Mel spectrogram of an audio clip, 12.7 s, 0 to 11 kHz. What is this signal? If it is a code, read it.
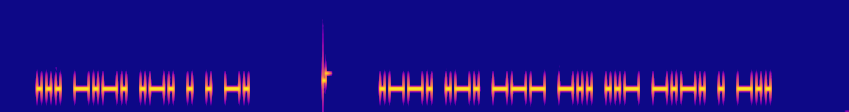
Morse code, heard as a keyed tone, about 17 wpm, 700 Hz. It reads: SCREEN PRODUCED
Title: Sentences from Top 1000 Words - Review Part 6 - New Word Drill - 17wpm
